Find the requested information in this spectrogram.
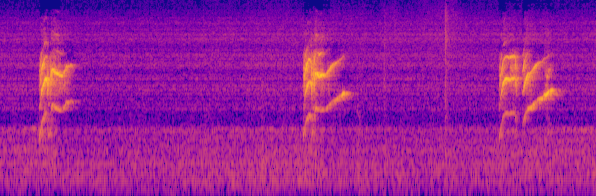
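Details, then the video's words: American goldfinch giving three short phrases about three seconds apart, each a quick high rising-and-falling whistled note with a lower swoop, over faint steady background hiss. "AMERICAN GOLDFINCH SONG"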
